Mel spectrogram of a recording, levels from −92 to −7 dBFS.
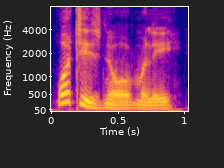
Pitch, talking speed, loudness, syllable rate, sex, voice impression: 125 Hz, 175 wpm, -16 LUFS, 5.4 syllables/s, male, very masculine, very feminine, slightly young, slightly thick, slightly relaxed, slightly powerful, very bright, very hard, clear, fluent, slightly cool, intellectual, refreshing, sincere, calm, mature, friendly, reassuring, very unique, slightly elegant, wild, slightly sweet, lively, kind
